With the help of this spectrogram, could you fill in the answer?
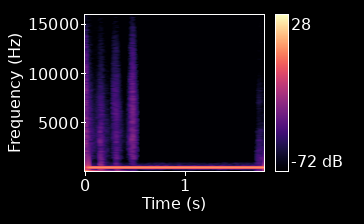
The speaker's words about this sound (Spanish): pero mientras suena el teléfono te das cuenta de algo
